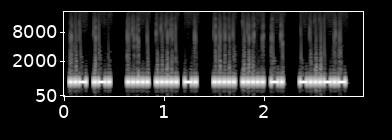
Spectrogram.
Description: Morse code, heard as a keyed tone, about 62 wpm, 700 Hz. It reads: UR 55N 55N <BK>
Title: Speed-Racing Common QSO Phrases - 50wpm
